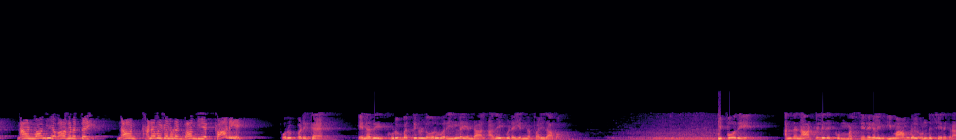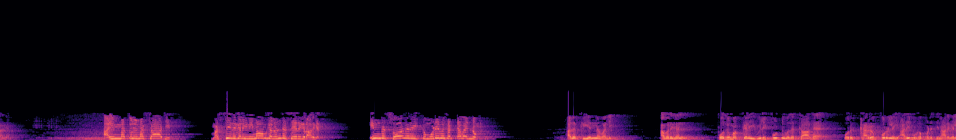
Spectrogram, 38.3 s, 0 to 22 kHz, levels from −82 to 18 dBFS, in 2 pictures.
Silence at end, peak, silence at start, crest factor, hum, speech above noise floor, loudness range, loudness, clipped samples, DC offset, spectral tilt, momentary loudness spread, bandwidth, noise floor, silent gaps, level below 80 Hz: 0 s; 0 dBFS; 0.35 s; 14 dB; none; 70 dB; 5 LU; -13 LUFS; under 0.1%; under 0.1%; -9.5 dB/octave; 14 LU; 4.5 kHz; -83 dBFS; none; -48 dBFS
